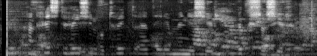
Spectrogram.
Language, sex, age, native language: Icelandic, female, 14, Icelandic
